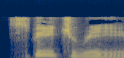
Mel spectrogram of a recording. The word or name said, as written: speechread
